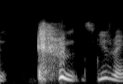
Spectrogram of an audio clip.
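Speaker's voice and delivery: clearing throat after swallowing a bug; sudden throat clear, a little choked; just swallowed a bug. Real, not acted. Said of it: "I think I swallowed a bug".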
